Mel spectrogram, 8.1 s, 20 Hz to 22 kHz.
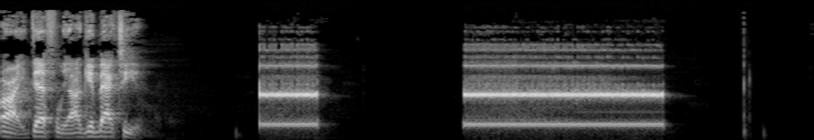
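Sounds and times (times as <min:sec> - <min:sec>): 
speech: 0:00.0 - 0:01.5
telephone ringing with a steady electronic tone for an incoming call: 0:02.6 - 0:03.4, 0:04.6 - 0:06.8.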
